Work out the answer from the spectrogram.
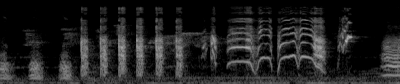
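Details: Javan myna kept as a cage bird, chatter played to rouse stressed mynas; a rhythmic run of short raspy notes, then several looping whistled upslurs and a trailing buzzy phrase.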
